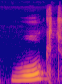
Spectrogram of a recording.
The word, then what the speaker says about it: walked: They walked, one word, even the ed does not include or add an extra syllable. So walked, one syllable, to the store to buy chocolate.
